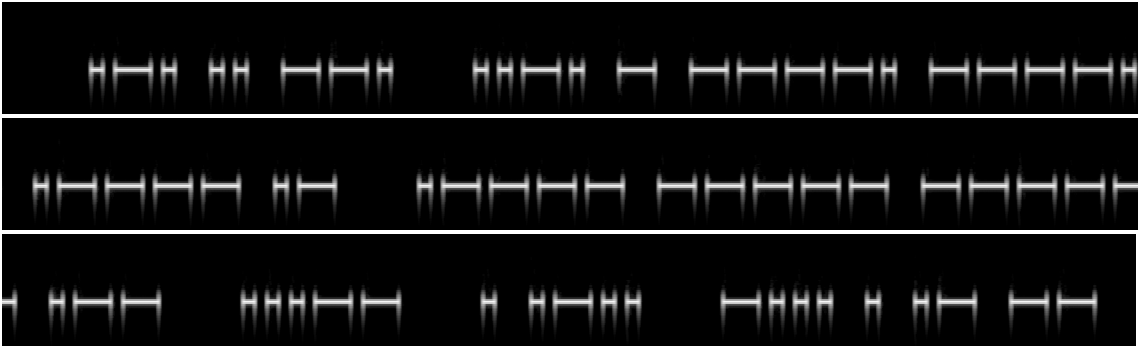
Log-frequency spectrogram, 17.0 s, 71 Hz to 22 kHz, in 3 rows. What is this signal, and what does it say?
Morse code, heard as a keyed tone, about 20 wpm, 700 Hz. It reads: RIG FT991A 100W 3 EL BEAM
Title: K1USN SST QSO Practice 20wpm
